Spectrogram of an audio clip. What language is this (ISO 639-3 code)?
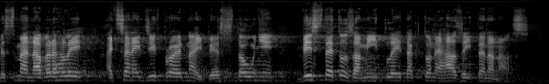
ces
